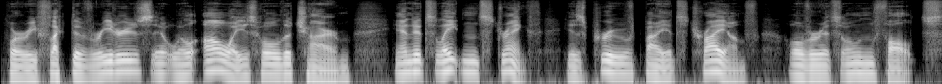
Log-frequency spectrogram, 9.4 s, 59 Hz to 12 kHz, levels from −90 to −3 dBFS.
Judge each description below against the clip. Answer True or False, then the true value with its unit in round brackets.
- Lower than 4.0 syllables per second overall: True (3.6 syllables/s)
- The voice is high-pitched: False (100 Hz)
